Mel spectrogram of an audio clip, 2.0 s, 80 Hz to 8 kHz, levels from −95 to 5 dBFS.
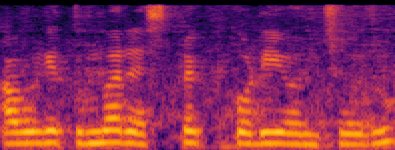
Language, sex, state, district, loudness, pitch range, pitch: Kannada, female, Karnataka, Bellary, -15 LUFS, 205-230 Hz, 220 Hz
